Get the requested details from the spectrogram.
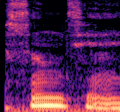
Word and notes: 生前: shēngqián

